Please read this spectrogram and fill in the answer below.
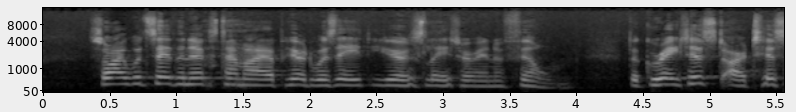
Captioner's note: laughter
